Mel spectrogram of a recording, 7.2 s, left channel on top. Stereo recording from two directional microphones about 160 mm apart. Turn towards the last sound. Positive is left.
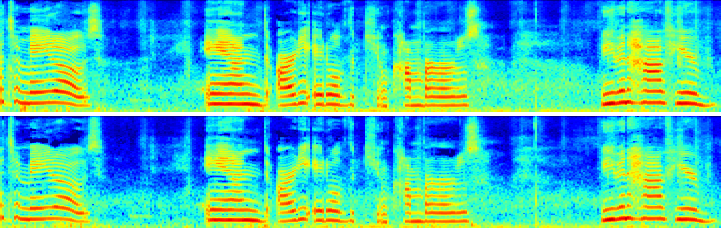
turn(degrees=0)  # may be behind; listen again after turning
